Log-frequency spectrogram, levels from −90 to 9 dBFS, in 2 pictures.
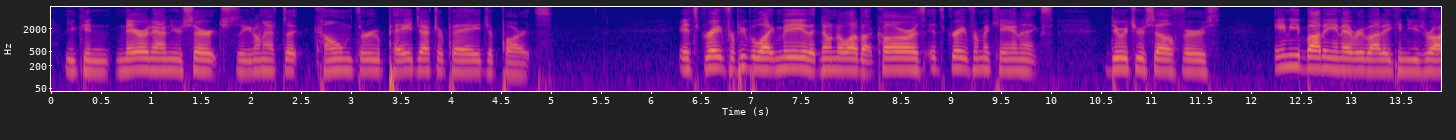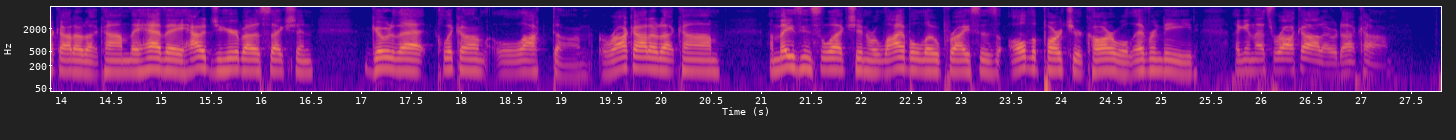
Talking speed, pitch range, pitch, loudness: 165 wpm, 140-160 Hz, 145 Hz, -31 LUFS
